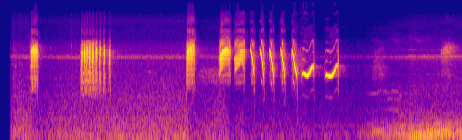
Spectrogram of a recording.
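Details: Kapas tembak, a caged songbird recorded as training song, singing energetically: short bright chirps, then a fast run of about eight clipped high notes with two quick looping whistles, over a steady high-pitched whine.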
